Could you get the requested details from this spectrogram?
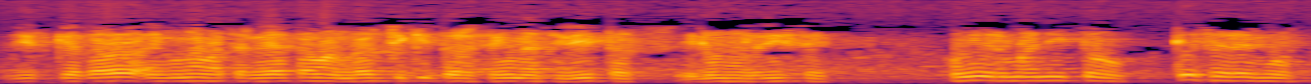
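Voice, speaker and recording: A man calling a radio show, soft-spoken and doing baby voices in a joke. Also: mid-range voice, flat delivery, fast, background noise. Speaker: radio caller. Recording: old tinny radio broadcast, echoey.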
